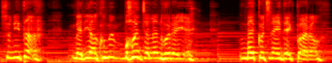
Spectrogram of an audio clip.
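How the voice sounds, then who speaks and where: A distressed village man in a cartoon , played by a man. He is urgent and agitated, in a loud, mellow voice over faint music. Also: extremely high pitch, brisk. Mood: agonised, desperate. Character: distressed village men, alarmed and pleading. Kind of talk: Hindi cartoon story dialogue.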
